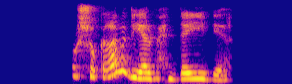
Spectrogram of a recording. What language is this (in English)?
Kabyle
